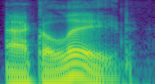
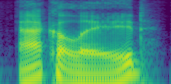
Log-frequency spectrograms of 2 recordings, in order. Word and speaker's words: accolade: merit achievement or distinction my preferred pronunciation for this word is accolade but there are no fewer than three other acceptable pronunciations accolade with the stress on the first syllable accolade and echolad word 15.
